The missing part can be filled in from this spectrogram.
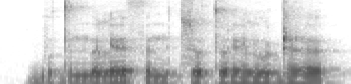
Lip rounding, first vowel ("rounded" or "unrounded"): rounded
